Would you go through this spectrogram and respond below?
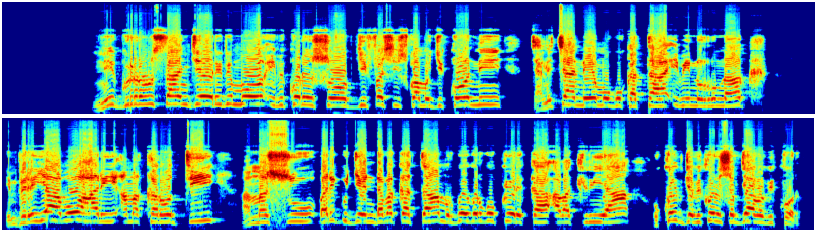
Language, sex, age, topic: Kinyarwanda, male, 25-35, finance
